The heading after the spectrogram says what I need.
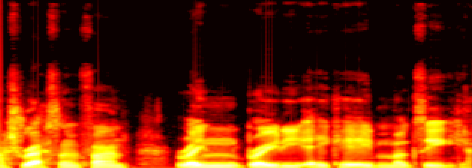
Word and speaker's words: Reyne: From Sydney, Australia, is rising hip-hop artist / wrestling fan, Reyne Brady, a.k.a. Mugzy. How you doing? What up, man? How you doing? That's crazy. Actually, you pronounced my actual real name, Reyne, correct.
